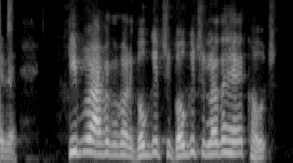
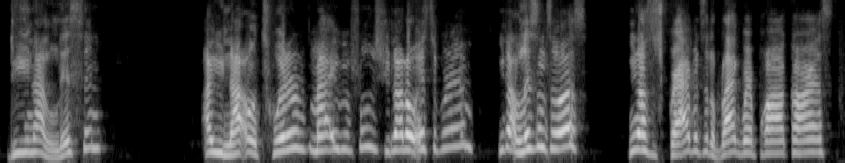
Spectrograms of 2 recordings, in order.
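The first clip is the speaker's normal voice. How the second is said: exasperated call-out; 8 semitones higher, 4 dB louder than usual. Acted. Calling out the coach directly.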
